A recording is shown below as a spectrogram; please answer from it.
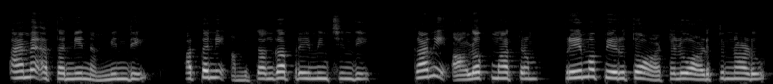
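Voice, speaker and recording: Woman, storyteller, scripted dramatic narration, high voice, mellow tone.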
